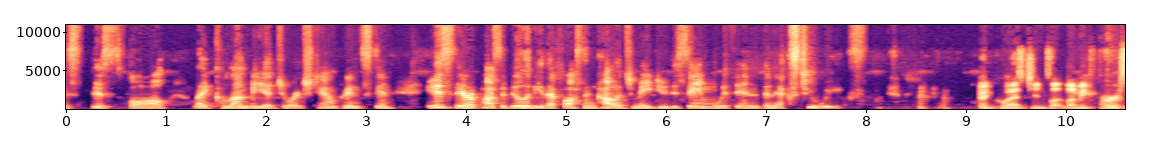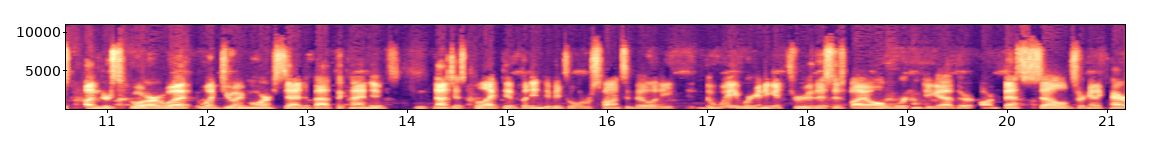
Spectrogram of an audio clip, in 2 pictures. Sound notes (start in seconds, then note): 9.1 laughs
